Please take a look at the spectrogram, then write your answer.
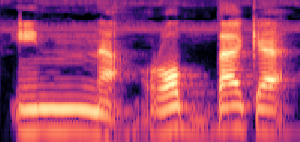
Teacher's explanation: ان نون مشددہ غنہ کر کے پڑھیں گے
